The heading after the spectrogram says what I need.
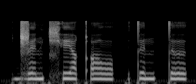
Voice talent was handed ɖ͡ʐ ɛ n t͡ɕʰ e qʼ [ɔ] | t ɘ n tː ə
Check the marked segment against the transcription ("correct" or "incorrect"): correct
